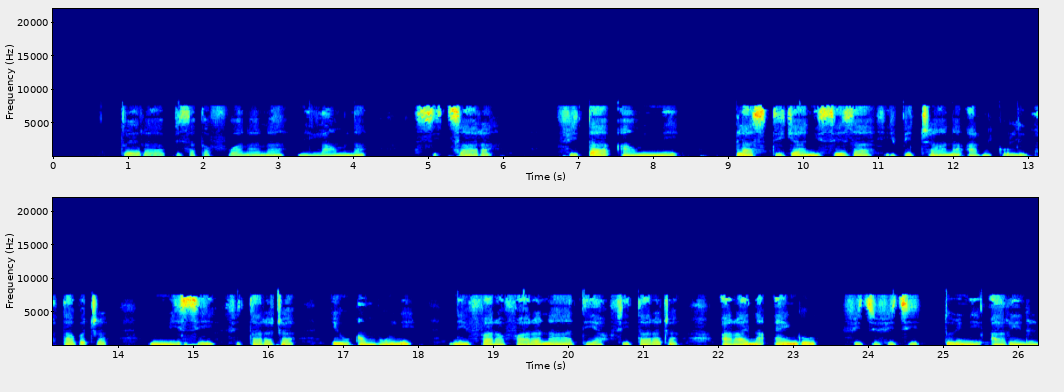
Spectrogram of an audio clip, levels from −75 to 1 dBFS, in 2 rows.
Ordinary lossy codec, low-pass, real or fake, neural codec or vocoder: AAC, 24 kbps; 19.8 kHz; real; none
